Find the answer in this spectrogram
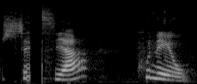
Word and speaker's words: Cinzia Cuneo: parce que ça rejoint beaucoup, je vais le prononcer comme il faut, Chécia Puneo.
